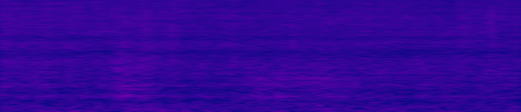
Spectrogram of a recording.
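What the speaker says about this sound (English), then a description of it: "So I'm going to be keeping my eye on these peppers and onions, stirring them, making sure they don't burn." Peppers and onions frying in a pan make a dense, even hiss, close and constant, with no voice and no clear break for stirring.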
